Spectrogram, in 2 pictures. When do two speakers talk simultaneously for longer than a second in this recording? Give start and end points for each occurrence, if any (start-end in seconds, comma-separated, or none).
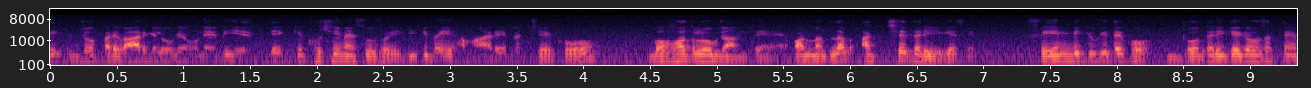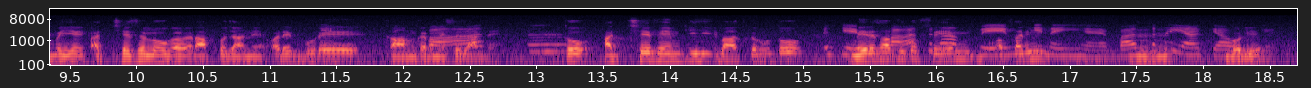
15.4-16.7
